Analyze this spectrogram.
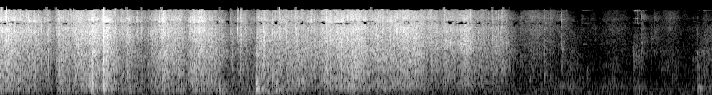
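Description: Plastic packaging crinkling and rustling as the carrying case is handled and unwrapped, with a few small knocks; it dies down about six seconds in.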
